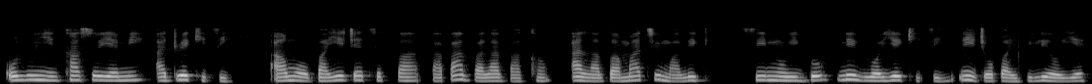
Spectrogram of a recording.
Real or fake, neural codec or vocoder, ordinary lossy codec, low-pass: fake; codec, 16 kHz, 0.9 kbps, LongCat-Audio-Codec; none; 5.4 kHz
